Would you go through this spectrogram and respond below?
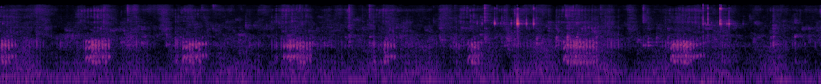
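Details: Female Highland Lynx cat Puff purring steadily for ASMR; regular rumbling pulses about once a second, each inhale and exhale clearly separated, with a couple of brief faint higher clicks and a low steady hum.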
